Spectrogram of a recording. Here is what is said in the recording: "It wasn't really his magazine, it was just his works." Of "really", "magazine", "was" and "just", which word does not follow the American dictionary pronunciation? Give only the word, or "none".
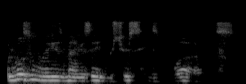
really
